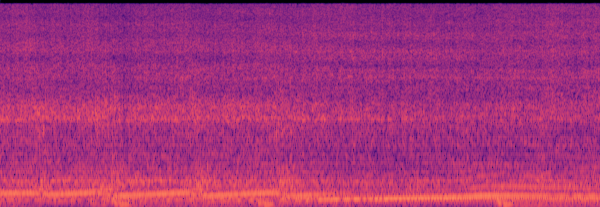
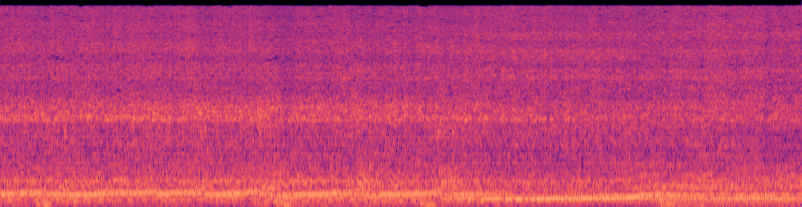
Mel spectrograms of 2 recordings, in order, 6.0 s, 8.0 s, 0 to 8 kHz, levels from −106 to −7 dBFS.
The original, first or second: first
